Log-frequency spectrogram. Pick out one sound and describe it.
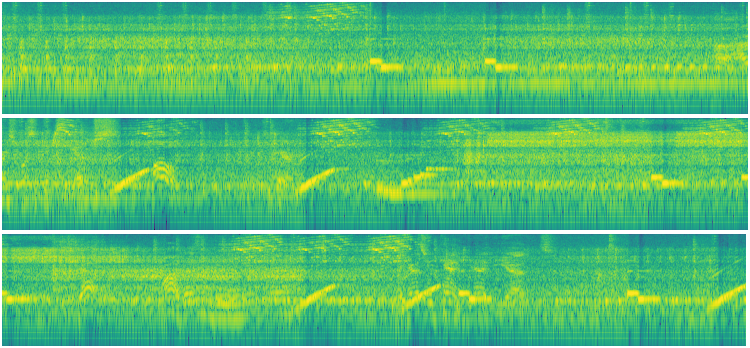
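Video game music plays steadily with a looping melody.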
